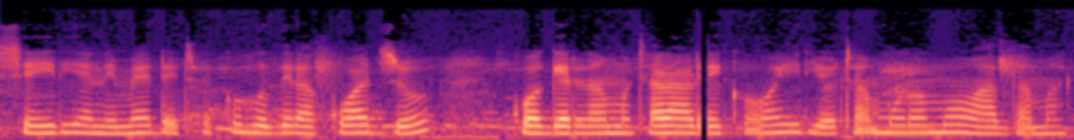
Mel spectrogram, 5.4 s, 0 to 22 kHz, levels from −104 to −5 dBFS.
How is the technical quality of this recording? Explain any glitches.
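The recording has one glitch, a gap at a join of encoded pieces. From 3.50 s to 3.54 s the speech cuts to silence for 42.5 ms, then resumes exactly where it stopped. The pieces were encoded separately and joined untrimmed, so one run's padded final frame and the next run's start-up delay both remain. Unlike a packet dropout, nothing is lost. The speech is only pushed later, and the gap's abrupt edges are smeared by the codec.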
